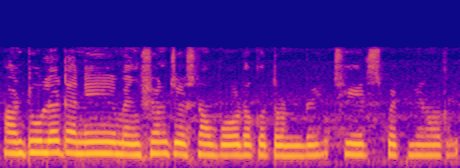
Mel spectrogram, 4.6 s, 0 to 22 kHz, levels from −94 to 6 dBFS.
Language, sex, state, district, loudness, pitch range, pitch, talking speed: Telugu, female, Andhra Pradesh, Annamaya, -12 LUFS, 220-255 Hz, 230 Hz, 105 wpm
